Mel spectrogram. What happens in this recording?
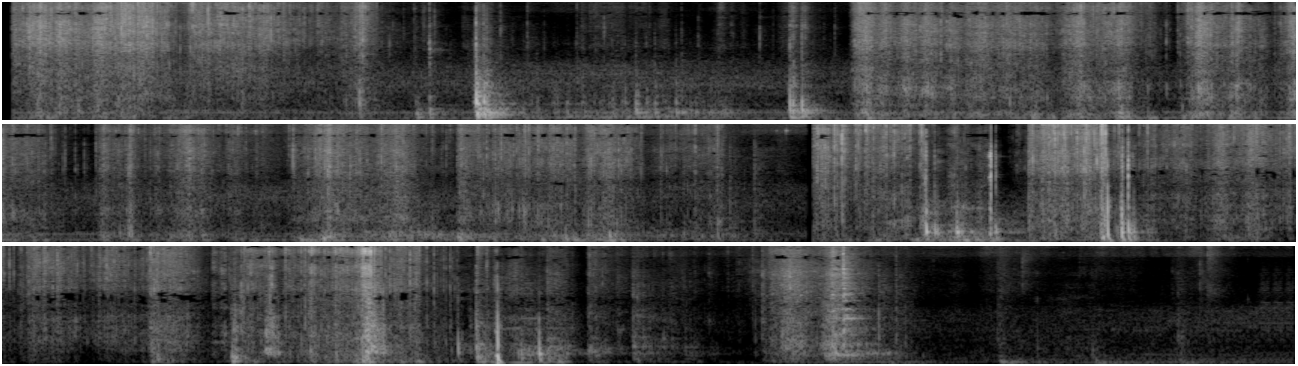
I was in the kitchen trying to eat something. I opened the cupboard door and picked up two different packets of chips to open them.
